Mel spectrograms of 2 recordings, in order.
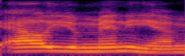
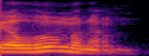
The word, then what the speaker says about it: aluminium: i discussed this right so you say aluminium and i say aluminum and then you say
